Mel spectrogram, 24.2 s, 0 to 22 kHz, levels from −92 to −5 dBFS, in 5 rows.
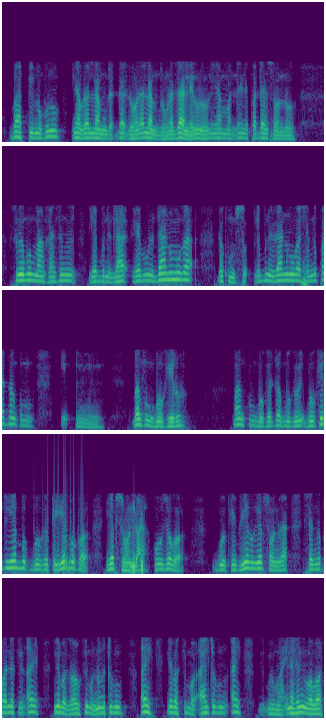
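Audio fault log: Throughout: GSM full-rate codec. The speech carries a buzzy, gravelly roughness that is plainly audible, consistent with the original 13 kbps GSM coder. It rebuilds the voice from a vocal-tract filter driven by a sparse pulse train that keeps only one excitation sample in three, so the natural fine structure of the voice is lost. Nothing survives above 4 kHz, which leaves the sound dull and boxy as well as rough.
14.96–15.89 s: Processor overload crackle. For just under a second, a gritty tearing runs over the speech. The sound fits audio processed in small blocks of about 5 ms, with roughly thirty of those blocks missing their deadline in quick succession. Each missed block drops out as a short hard-edged stretch of silence. The many abrupt cuts merge into a crackling burst that stops as soon as the load eases.
16.40–16.61 s: GSM bit errors. For about 0.2 s the speech breaks into squawks, pops and a gargling distortion. 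The damage fits flipped bits reaching the GSM decoder at an error rate near 2.5 percent. The corrupted frames carry wrong filter, pitch and gain values, so each one comes out with a bent spectrum or a sudden jump in level. Across roughly ten consecutive 20 ms frames, these errors produce the garbled squawking.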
